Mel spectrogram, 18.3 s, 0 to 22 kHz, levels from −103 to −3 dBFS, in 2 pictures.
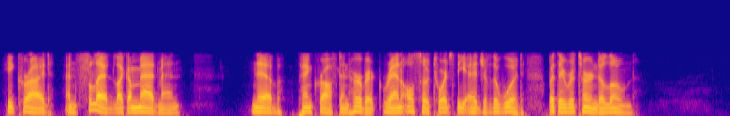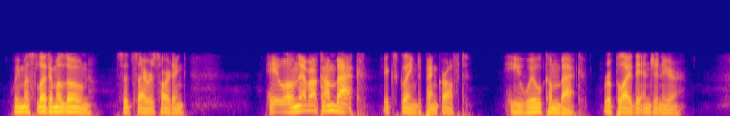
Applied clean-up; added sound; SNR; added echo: none; none; none; none.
